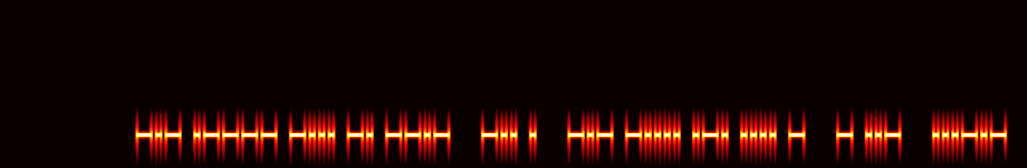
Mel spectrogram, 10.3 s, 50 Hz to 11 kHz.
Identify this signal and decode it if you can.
Morse code, heard as a keyed tone, about 25 wpm, 700 Hz. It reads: K1BNQ DE K6RHT TU <SK>
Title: K1USN SST QSO Practice 25wpm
